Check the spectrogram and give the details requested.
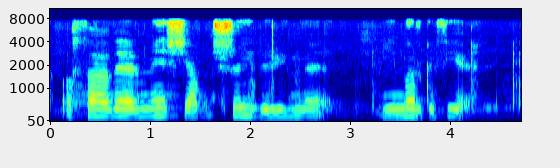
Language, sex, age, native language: Icelandic, male, 13, Icelandic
